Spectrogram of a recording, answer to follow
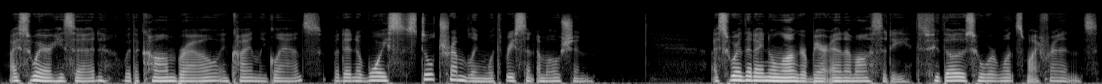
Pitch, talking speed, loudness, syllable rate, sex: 155 Hz, 190 wpm, -20 LUFS, 5.2 syllables/s, female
